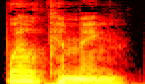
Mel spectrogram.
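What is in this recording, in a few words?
"welcoming", British English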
